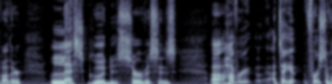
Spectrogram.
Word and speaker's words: Hover: be very clear that h o is pronounced hover it's not Hoover it's not a vacuum cleaner we're talking about the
